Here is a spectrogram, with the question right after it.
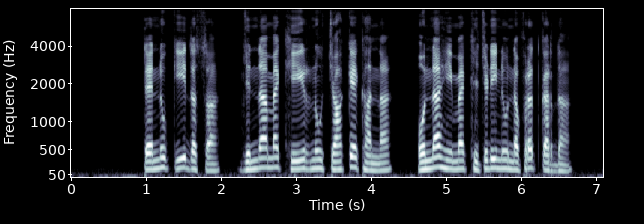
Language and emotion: Punjabi, neutral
